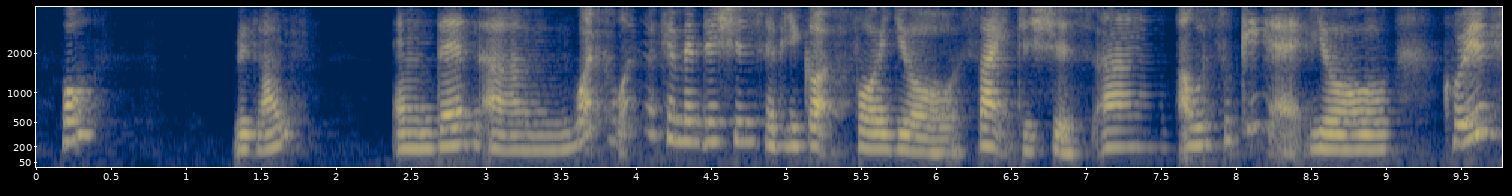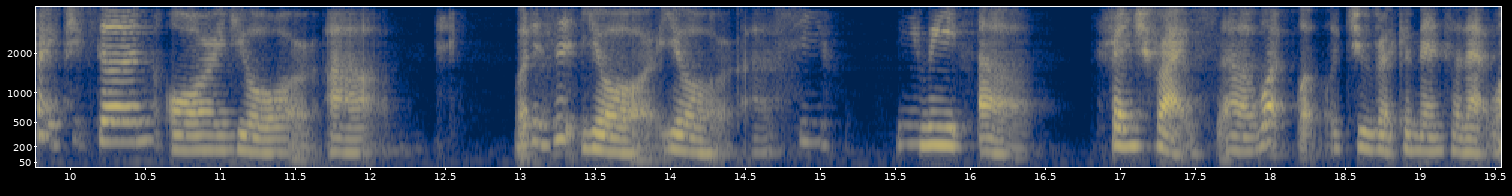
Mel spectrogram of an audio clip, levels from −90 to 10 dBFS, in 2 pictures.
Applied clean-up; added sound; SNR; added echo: neural mask model DeepFilterNet 3.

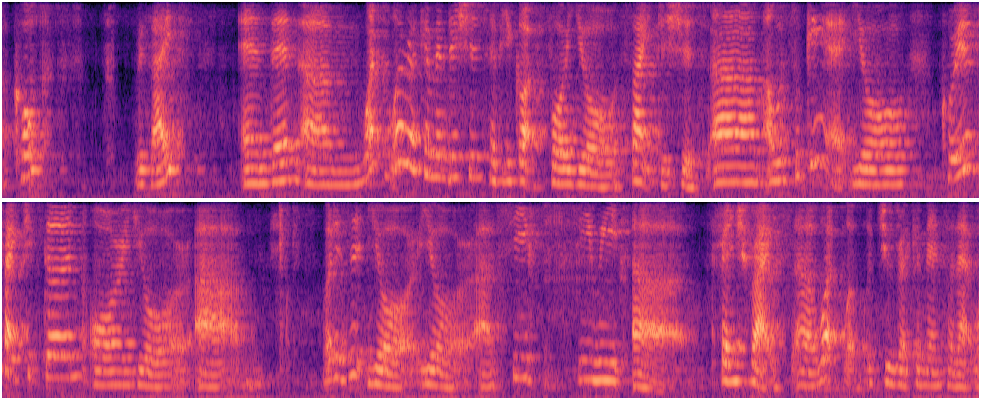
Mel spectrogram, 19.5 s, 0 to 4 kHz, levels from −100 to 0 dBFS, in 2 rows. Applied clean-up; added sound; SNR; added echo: neural separator model SepFormer DNS4.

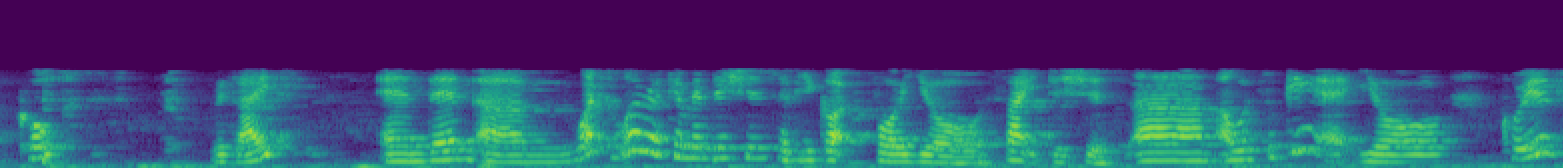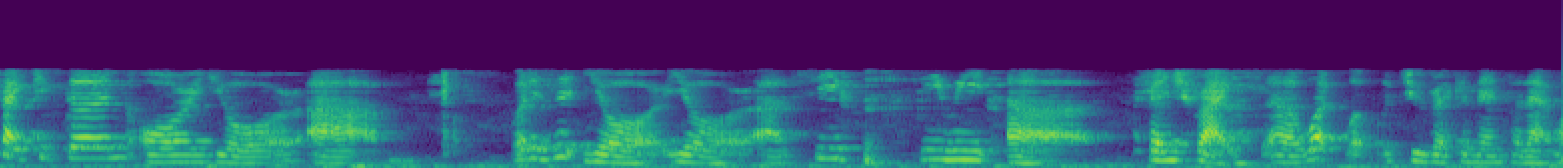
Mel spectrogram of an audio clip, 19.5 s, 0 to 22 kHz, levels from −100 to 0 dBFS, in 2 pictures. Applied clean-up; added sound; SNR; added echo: classical method WPE with log-MMSE.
